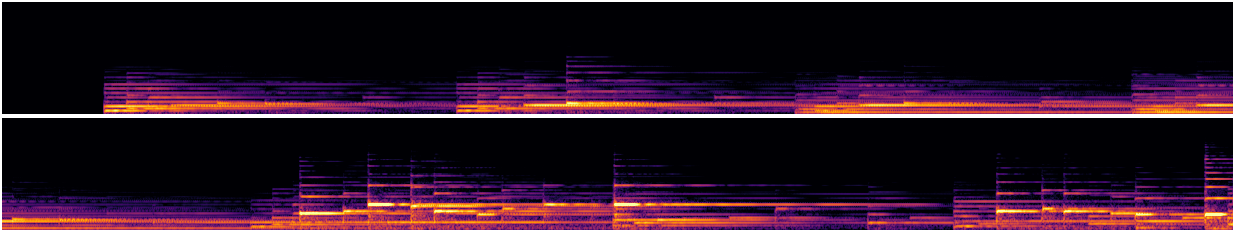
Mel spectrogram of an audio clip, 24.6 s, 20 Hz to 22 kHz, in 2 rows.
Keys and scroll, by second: 5.7 typing, 11.1-11.8 typing, 21.9 BackSpace.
